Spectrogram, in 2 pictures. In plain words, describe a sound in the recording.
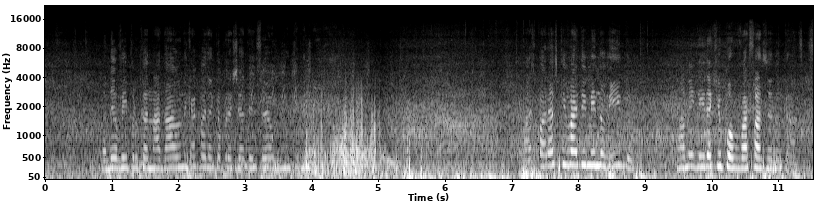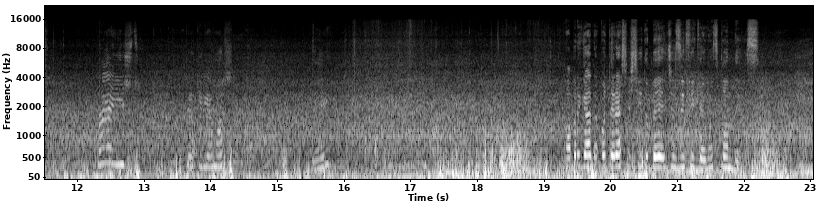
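A young woman talks casually close to the microphone.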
